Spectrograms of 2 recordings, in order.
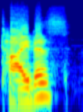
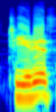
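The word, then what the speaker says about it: Tidus: played Final Fantasy 10 I immediately pronounce his name as Titus but then I saw a video on YouTube and they pronounce his name as tedious I was like what like what are you talking about his name is titus not tedious like I was like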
